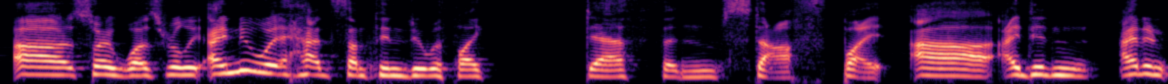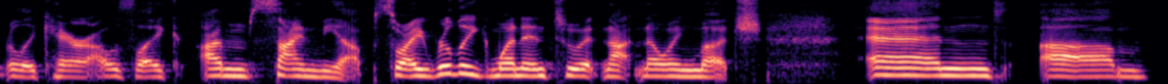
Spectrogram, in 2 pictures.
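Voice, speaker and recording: A middle-aged woman hosting a podcast in casual chat, her voice husky and a little hoarse from yelling. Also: medium pitch, moderate pace, dry recording, clean studio sound. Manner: chatty, laughing, reads synopsis aloud. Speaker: podcast host.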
